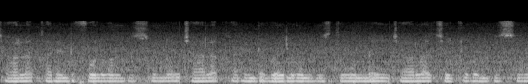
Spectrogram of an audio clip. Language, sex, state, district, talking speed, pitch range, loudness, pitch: Telugu, male, Andhra Pradesh, Anantapur, 150 wpm, 145-150 Hz, -15 LUFS, 150 Hz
